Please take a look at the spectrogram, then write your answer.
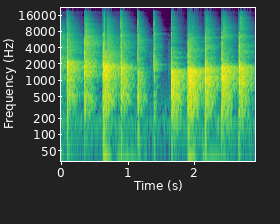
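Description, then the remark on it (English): A single person claps hands at a steady, brisk rhythm, about ten sharp claps with a brief pause midway, fairly loud with no one else joining in, clapping for the Miami Dolphins being ranked number two. “You're the only one clapping.”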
